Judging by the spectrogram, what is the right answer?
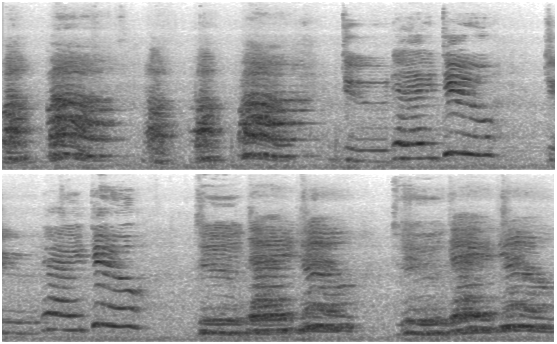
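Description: A woman and a class of children singing short rhythm patterns back and forth in echo fashion, about seven sung phrases of a second or so each with short gaps between.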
